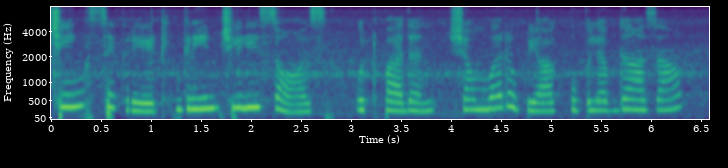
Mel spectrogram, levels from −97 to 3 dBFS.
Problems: background sounds at intervals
